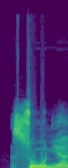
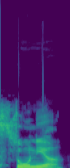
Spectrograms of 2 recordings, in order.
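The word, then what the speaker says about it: SONIA: एंड यूके में ये सोनिया निकल के आया है। सो Britishers they don't pronounce this as सोनिया, they pronounce it एज सनिया। So just keep that in mind, Indian pronunciation नहीं है ये।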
